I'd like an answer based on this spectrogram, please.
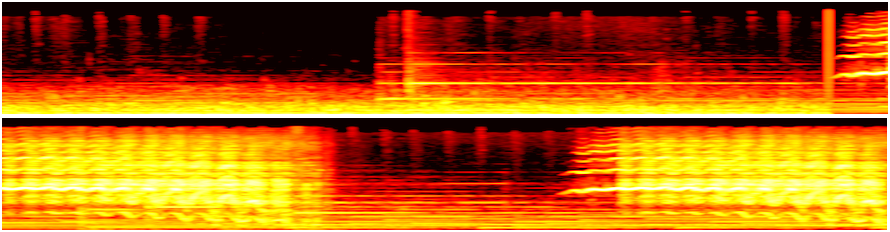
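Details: A horse whinnies twice, each a loud, quavering neigh of about two seconds with rich harmonics that wavers and then falls away. Steady background music runs underneath, and music alone fills the first four seconds.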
